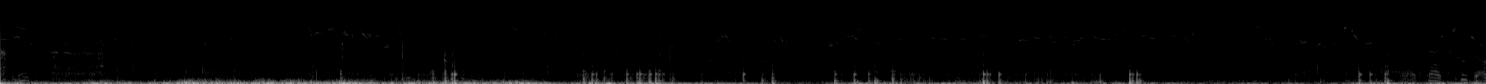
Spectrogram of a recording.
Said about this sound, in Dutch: Hoppa, daar gaat hij weer, de hegemus. Toch mooi vogeltje, hè?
